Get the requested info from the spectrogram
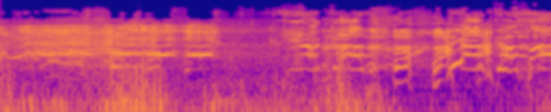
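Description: Two riders on a slingshot reverse-bungee ride screaming and laughing in flight, in long held, wavering cries, with wind rumbling on the microphone.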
